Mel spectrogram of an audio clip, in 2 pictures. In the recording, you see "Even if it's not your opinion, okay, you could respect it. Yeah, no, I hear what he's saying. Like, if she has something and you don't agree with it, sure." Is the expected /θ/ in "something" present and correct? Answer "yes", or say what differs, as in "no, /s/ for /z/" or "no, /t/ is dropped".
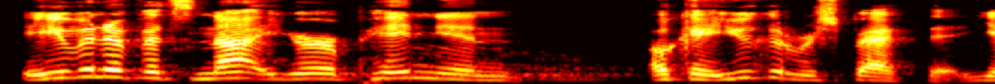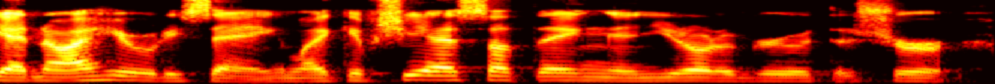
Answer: yes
